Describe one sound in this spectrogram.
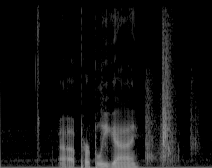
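A game villager grunts in a low nasal voice.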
